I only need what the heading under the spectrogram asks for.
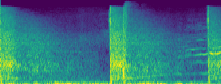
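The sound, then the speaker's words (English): Pistol gunshots fired in a bar during a Western shootout: three sharp, loud cracks, the first two in quick succession and the third about a second later, each with a brief ringing tail. “The cowgirl grabs the gun that Harry Joe had put down and turns, quickly firing at the sheriff multiple times before he can get off a single shot.”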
